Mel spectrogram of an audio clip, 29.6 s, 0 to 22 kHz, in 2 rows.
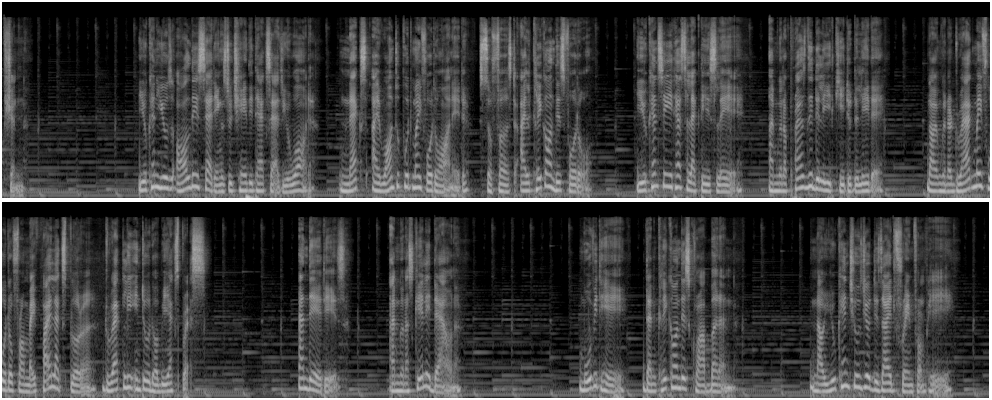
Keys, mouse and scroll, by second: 1.7 click, 6.1 click, 6.4 click, 15.0 click, 15.0-24.3 drag, 16.3-17.6 drag, 25.1 click, 26.3 click, 26.3-27.5 scroll down 1, 28.0 scroll down 1, 28.0 click, 28.9 click, 28.9 click.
